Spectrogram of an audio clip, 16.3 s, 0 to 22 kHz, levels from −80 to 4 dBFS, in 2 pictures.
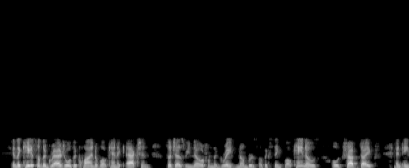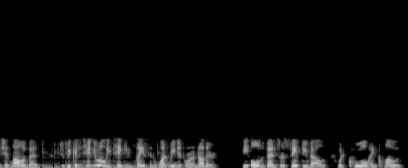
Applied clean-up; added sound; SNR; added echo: none; Electric guitar; 17 dB; none.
